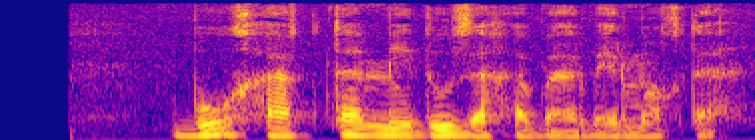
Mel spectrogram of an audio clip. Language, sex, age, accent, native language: Uzbek, male, 18-24, Xorazm, Uzbek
